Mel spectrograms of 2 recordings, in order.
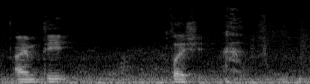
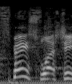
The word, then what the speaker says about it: Fleshy: Oh, it's not Space Fleshy, it's IMT Flesh. You just pause. That makes sense. Raf and Kobe, now I know how to say it. What? So the space is silent?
